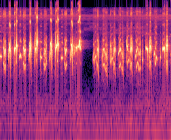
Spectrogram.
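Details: Yellow-vented bulbul, called trucukan locally, singing loudly to get other birds going: a dense, fast stream of varied chirps and warbled notes, broken by one brief pause midway.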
